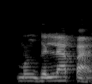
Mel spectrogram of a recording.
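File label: "mengelepat", Malay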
